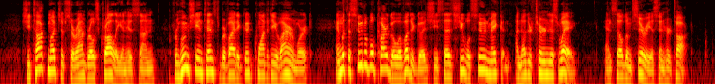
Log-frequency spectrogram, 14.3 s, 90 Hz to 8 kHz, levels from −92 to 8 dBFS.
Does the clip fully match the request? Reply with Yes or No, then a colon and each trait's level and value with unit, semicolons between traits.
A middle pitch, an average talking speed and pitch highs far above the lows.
Yes: medium, 145 Hz; average, 195 wpm; wide, 6.1 semitones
